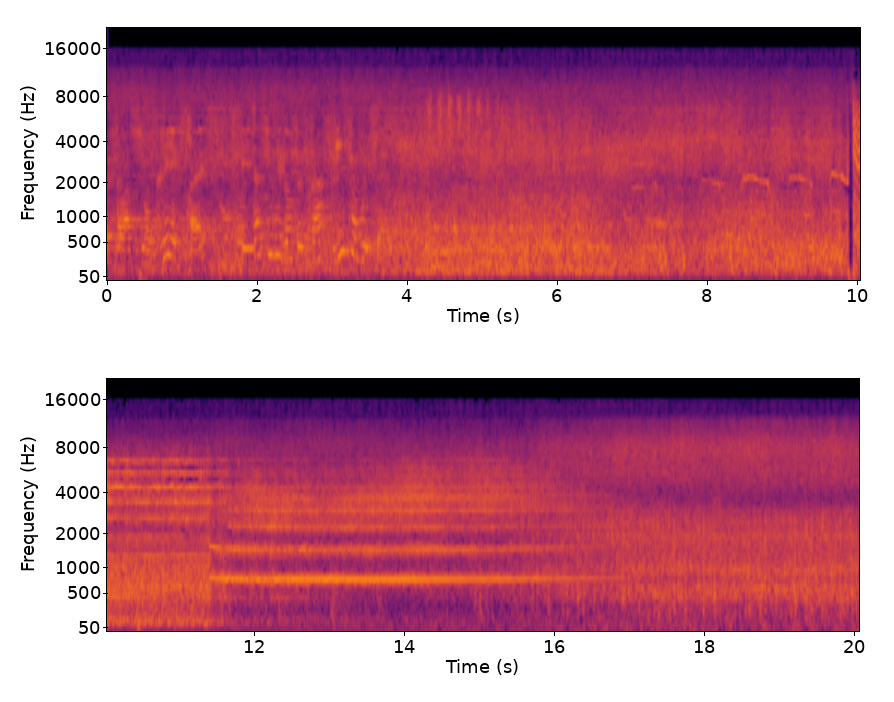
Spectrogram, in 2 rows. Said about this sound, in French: Le train est enfin parti. Le voyage est long, 5 heures, avec de nombreux arrêts.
